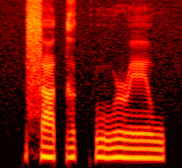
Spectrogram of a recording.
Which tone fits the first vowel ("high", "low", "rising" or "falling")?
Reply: low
